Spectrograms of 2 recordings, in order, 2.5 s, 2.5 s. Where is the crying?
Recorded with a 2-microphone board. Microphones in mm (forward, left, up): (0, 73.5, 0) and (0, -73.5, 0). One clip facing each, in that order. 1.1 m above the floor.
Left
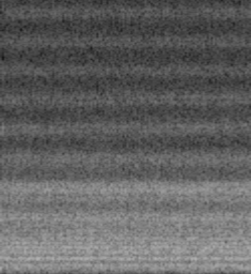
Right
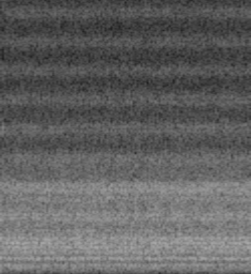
I don't hear crying.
